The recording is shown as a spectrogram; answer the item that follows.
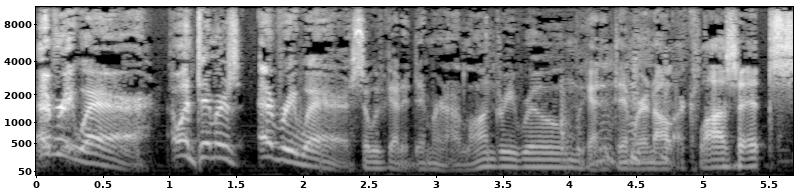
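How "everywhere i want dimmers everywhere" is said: put-on very high, loud, swooping shriek. Speaker retells their answer to an electrician, retelling a scream. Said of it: "I screamed".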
